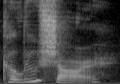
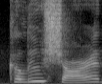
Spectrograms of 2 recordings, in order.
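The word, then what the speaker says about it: călușar: its pronunciation it's pronounced kaluar kaluar the uh stress pronunciation is on that last syllable sh and the most interesting thing here is that the S is pronounced as if it was an sh so the s s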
